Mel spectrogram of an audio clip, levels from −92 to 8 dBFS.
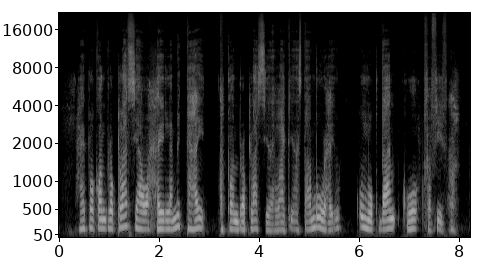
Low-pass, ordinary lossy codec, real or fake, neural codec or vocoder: none; none; fake; codec, 44.1 kHz, 1.7 kbps, Pupu-Codec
